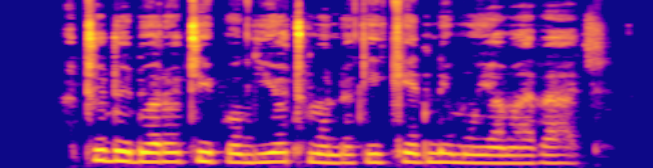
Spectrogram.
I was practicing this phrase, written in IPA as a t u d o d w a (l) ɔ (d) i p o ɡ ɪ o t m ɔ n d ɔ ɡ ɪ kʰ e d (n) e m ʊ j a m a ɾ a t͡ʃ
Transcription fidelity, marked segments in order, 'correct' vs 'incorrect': incorrect: ɾ, incorrect: t, correct

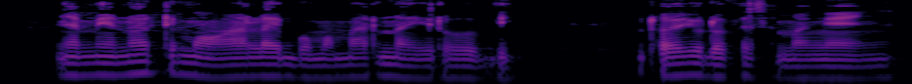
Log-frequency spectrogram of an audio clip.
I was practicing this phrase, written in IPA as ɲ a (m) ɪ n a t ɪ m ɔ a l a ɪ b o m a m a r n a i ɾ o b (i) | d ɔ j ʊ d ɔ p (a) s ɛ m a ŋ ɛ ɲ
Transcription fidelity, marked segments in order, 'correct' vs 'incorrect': correct, correct, incorrect: ɛ

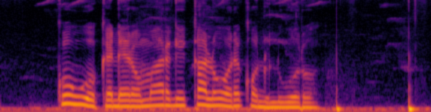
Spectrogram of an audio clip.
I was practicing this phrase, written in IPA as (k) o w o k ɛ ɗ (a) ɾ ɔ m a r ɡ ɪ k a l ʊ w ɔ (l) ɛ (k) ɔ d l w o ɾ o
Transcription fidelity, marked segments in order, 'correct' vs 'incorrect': correct, incorrect: ɛ, incorrect: ɾ, correct

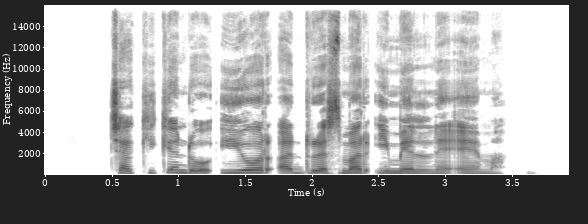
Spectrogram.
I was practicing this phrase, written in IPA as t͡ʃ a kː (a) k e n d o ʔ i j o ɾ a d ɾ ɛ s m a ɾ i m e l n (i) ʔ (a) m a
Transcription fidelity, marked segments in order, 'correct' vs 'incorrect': incorrect: i, incorrect: ɛ, incorrect: ɛ

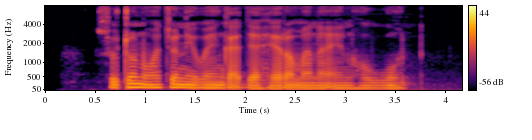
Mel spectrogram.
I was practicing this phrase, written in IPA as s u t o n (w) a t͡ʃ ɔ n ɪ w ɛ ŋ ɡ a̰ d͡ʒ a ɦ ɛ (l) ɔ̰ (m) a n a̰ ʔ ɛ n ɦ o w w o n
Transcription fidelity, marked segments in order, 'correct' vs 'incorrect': correct, incorrect: ɾ, correct

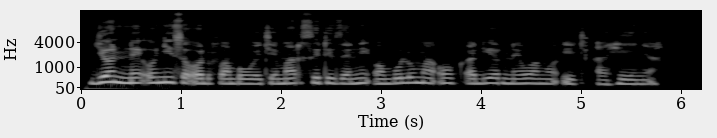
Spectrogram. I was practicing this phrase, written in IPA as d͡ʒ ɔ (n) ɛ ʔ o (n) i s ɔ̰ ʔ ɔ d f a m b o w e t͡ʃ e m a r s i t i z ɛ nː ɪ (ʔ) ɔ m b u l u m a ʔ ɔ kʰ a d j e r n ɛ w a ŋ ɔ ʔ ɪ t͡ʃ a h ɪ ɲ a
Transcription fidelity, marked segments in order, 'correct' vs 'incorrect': incorrect: nː, incorrect: ɲ, correct

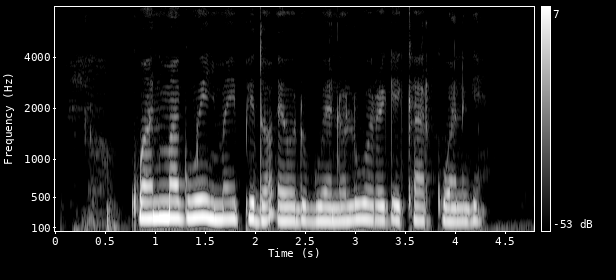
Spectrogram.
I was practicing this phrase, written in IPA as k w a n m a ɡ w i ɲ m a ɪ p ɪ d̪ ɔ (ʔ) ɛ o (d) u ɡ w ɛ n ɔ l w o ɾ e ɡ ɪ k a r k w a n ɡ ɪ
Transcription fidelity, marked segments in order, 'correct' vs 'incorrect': correct, correct

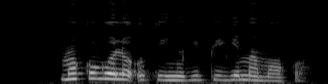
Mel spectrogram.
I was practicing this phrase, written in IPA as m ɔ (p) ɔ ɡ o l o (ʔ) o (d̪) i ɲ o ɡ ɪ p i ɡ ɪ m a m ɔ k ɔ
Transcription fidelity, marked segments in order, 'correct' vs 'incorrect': incorrect: k, correct, incorrect: t̪

